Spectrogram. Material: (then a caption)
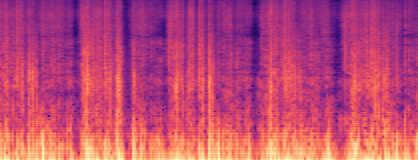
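Felt. Fingers scratch and rub a large, empty, soft red felt Christmas stocking with a white plush cuff, held close to the microphone. The result is a steady, muffled rubbing and scratching with a deep, boomy low end, broken into uneven bursts by brief pauses.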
